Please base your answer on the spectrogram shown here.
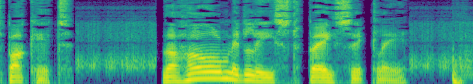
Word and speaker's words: Bucket: accessories on public transportation pronouncing your last name as bouquet evo its bucket the whole middle east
